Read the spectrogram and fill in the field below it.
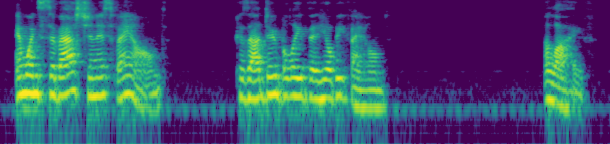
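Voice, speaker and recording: A woman speaks with vocal fry and lively intonation, leaving long, frequent pauses. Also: medium pitch for a woman, fairly slow pace. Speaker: livestream host. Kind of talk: casual livestream chat.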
